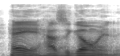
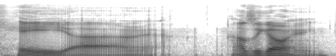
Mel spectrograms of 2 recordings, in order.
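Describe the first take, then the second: First: It is said in a natural, confident way. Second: It is said hesitantly, with an uncertain tone. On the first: The speaker builds a natural connection. The speaker calls it right. "it's very natural" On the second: The listener will not trust the speaker to buy. The speaker calls it wrong. "if I talk a little more uncertain"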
